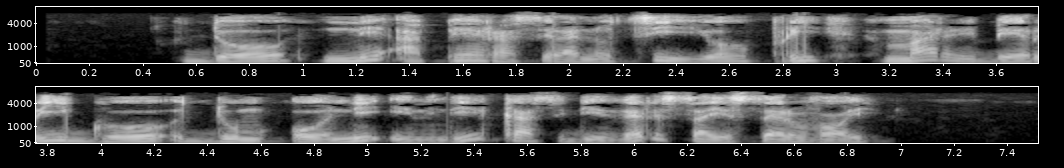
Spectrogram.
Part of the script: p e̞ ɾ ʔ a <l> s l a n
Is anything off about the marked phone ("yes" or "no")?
yes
